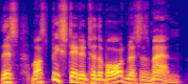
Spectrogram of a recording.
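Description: A man's voice: mid-range voice, animated, moderate pace, no echo, studio quality, close to an everyday voice. Man acting a pompous, imperious parish beadle. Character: pompous, self-important, irritable male parish beadle. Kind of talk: audiobook character acting.

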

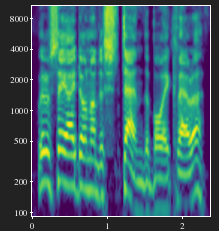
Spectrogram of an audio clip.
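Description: A male reader puts on a severe Victorian spinster from a storybook, pitched high. She is sour and sharp-tongued, leaning hard on her words and drawing them out with disapproval. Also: big pitch swings, no room sound. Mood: sharp, sardonic. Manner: emphatic, drawn-out, disapproving. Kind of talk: audiobook character in a Victorian novel.

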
